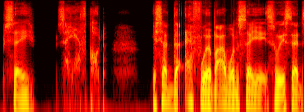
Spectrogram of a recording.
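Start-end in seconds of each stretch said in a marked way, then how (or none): 0.1-1.3 slow whisper, imitating a voice heard; whispered inner voice. Voice tempting a grieving man to swear at God, whispered. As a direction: whisper it like a voice in the head. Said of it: "I just heard a voice say".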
